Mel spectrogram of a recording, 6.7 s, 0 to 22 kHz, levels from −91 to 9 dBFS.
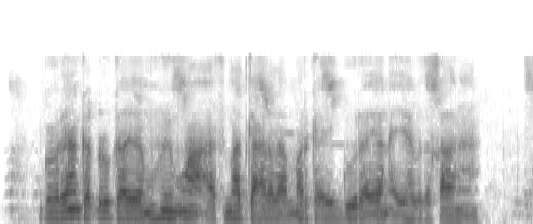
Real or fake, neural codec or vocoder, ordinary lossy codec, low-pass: fake; autoencoder, 48 kHz, 128 numbers a frame, DAC-VAE, trained on Japanese speech; AAC, 24 kbps; 19.8 kHz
